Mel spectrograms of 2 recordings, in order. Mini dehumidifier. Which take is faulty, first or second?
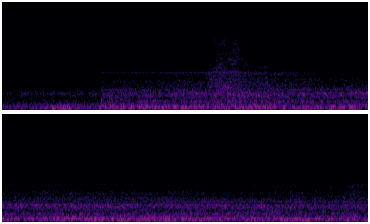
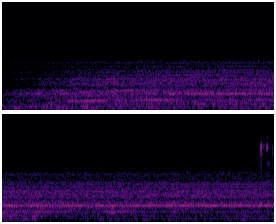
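second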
